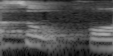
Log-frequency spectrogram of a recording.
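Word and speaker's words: รสสุคนธ์: ทำ ต่อ ไป ค่ะ คำ ว่า รส สุ คน รส สุคนธ์ อ่าน ว่า รส สุ คน รส สุคนธ์ ประกอบ ไป ด้วย เรา เดือน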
